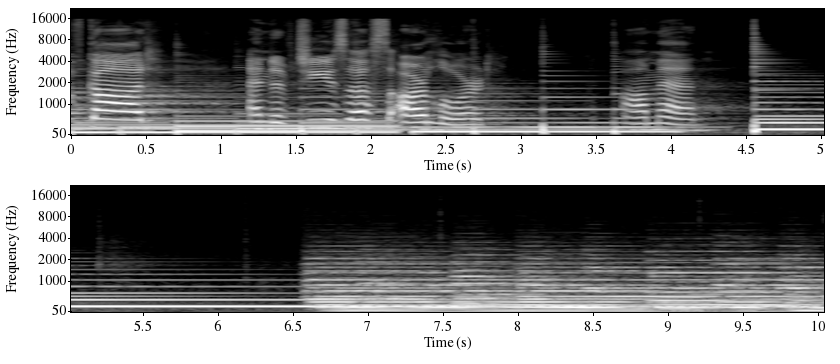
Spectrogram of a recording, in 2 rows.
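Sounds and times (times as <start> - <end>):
background music: 0.0 - 10.0
sustained organ chord: 6.3 - 10.0.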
